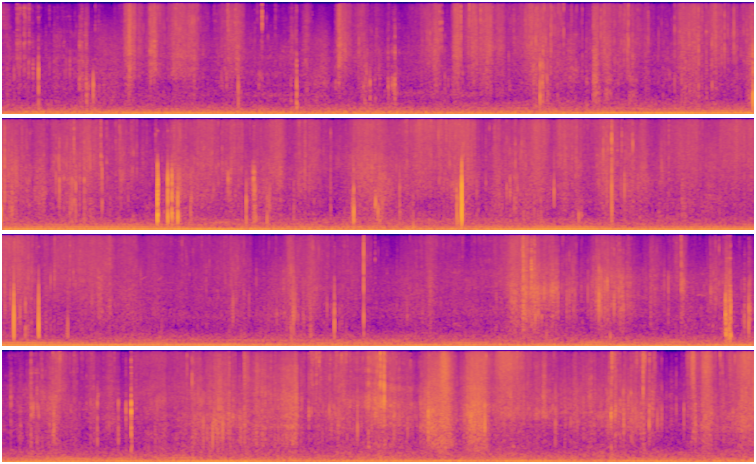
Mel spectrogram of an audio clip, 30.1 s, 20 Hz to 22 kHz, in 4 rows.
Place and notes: river Drava, Loka - dry stones, skin
Starše, Slovenia, 12 October 2014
